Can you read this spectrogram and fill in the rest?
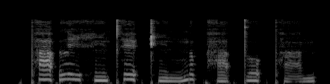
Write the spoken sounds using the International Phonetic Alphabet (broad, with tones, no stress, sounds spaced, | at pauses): pʰ a˦ ʔ l i˥˧ h ĩ˧ t̪ʰ e˦ ʔ kʰ ĩ˨˩ n ŋ ə˦ p̚ h a˨ ʔ t̪ o˦ ʔ pʰ ã˨˦ m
